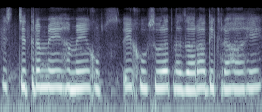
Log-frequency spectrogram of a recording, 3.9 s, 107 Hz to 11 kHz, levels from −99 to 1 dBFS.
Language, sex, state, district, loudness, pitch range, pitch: Hindi, female, Madhya Pradesh, Bhopal, -14 LUFS, 285-300 Hz, 295 Hz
